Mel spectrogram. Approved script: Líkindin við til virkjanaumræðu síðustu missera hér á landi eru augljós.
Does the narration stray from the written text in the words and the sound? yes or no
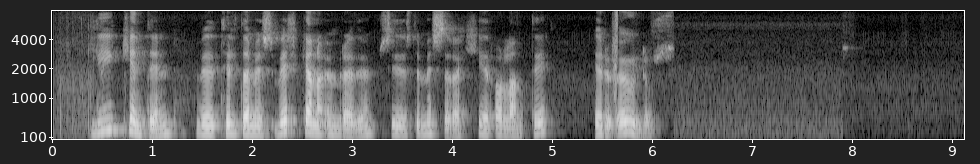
yes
